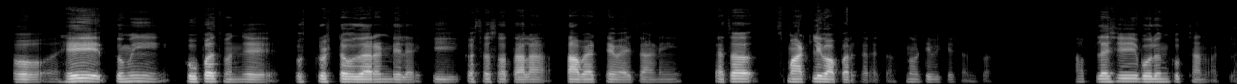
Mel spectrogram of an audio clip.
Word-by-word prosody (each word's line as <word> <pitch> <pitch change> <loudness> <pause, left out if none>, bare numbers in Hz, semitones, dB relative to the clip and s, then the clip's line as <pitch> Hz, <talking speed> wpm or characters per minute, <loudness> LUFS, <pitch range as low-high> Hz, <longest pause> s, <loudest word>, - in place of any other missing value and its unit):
हो. 120 +2 -2
हे 135 +1 +6
तुम्ही 140 +2 -4 0.2
खूपच 135 +1 +4
म्हणजे 120 -1 -5 0.4
उत्कृष्ट 130 +1 -3
उदाहरण 120 -1 +4
दिलंय, 115 +1 -6
की 120 -4 -12
कसं 125 - -7
स्वतःला 115 -1 -3 0.2
ताब्यात 120 0 +4
ठेवायचं 115 -1 -6
आणि 115 +1 -15
त्याचा 130 +3 +1 0.3
स्मार्टली 125 +2 +2
वापर 115 -2 +2
करायचा 105 - -24
नोटिफिकेशनचा. 120 +2 -18 0.9
आपल्याशीही 130 +2 -1
बोलून 130 0 0
खूप 130 0 -12
छान 110 -1 -11
वाटलं. - - -30
120 Hz, 115 wpm, -20 LUFS, 115-130 Hz, 0.9 s, हे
